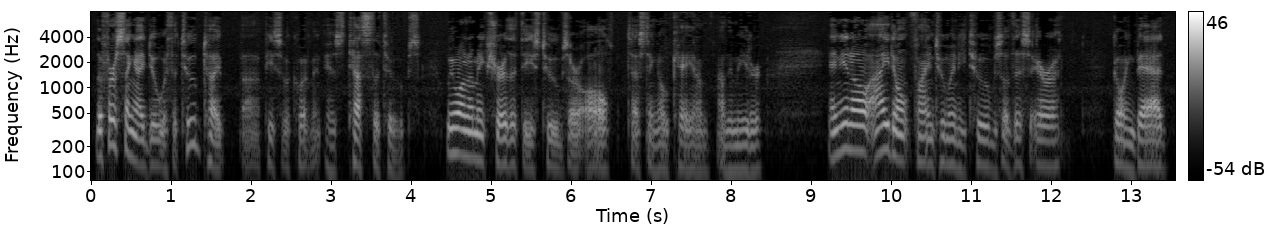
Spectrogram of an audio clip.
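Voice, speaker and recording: Warm, husky, and creaky, a man's mid-range voice comes across animated at a moderate pace, with no room sound. He runs a vintage radio hobby channel and talks informally about the equipment with enthusiasm and wry asides.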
